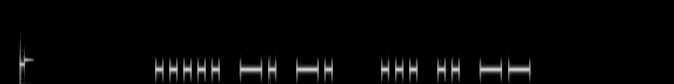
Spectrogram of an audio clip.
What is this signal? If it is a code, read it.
Morse code, heard as a keyed tone, about 17 wpm, 690 Hz. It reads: 5NN SIM
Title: Ontario QSO Party Exchange 17wpm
